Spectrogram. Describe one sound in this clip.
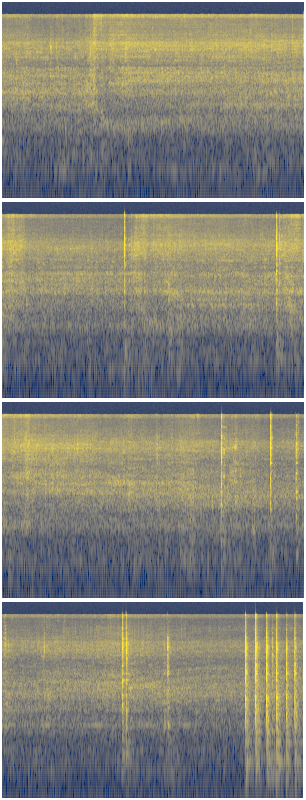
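A spatula scrapes and knocks against a metal pan.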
